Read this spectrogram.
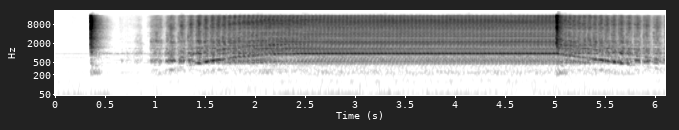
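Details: Cadence range hood exhaust fan that doesn't suck: spins up on speed three with a rising whine and constant raspy scrape, then winds down; fails to start on lower speeds, suspected dirt and old oil.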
